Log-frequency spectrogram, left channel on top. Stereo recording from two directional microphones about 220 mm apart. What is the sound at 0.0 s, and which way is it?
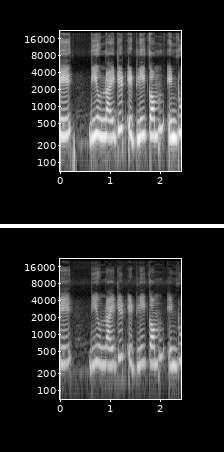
A woman's voice, 35° left (ahead or behind).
